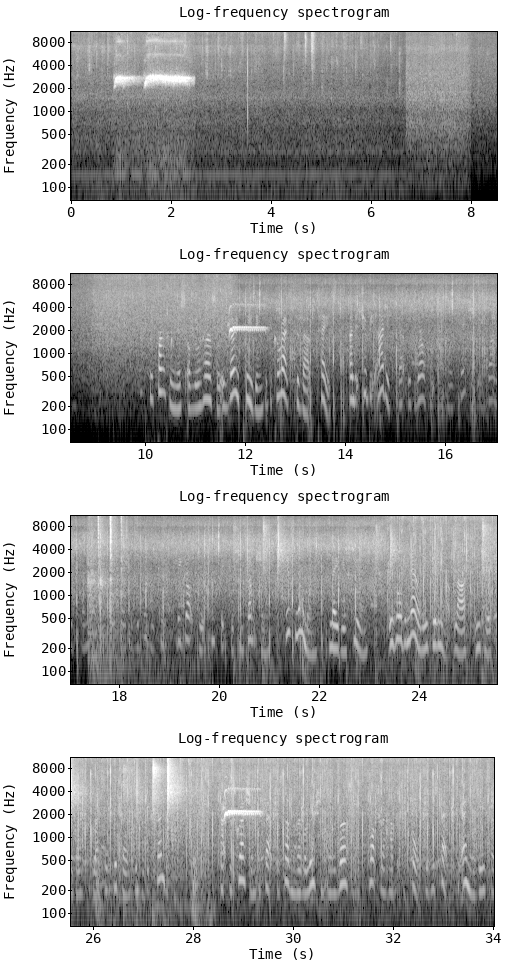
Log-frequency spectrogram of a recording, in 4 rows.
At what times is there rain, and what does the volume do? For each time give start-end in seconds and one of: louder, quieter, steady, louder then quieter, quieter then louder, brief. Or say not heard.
0.0-33.9 louder.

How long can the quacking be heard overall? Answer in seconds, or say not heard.
not heard.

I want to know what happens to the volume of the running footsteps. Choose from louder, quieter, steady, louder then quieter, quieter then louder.
quieter then louder.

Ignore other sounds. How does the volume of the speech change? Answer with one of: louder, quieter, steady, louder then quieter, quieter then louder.
quieter then louder.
